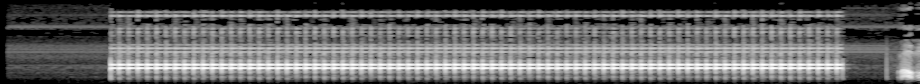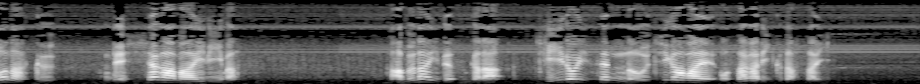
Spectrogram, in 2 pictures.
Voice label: カラカラベル 男性 女性; 汎用・少数・分散型; 長者原 波多江 肥前麓; ＪＲ九州の自動放送; type-B：カラカラベル

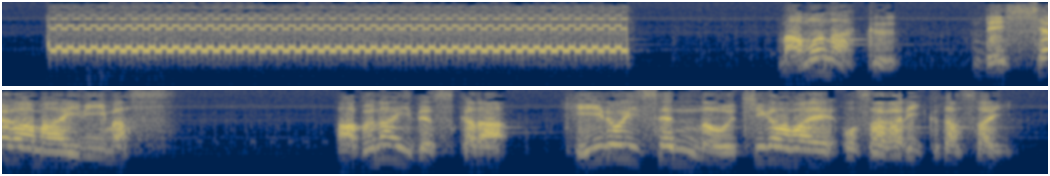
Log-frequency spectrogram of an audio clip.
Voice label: 電子ベル＋まもなく列車が参ります。危ないですから、黄色い線の内側へおさがり下さい。; 汎用・少数・分散型; 九州汎用型放送; ベル＋フレーズ; type-A：電子音; ＪＲ九州の自動放送

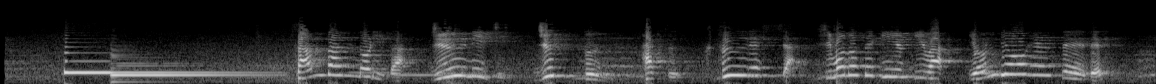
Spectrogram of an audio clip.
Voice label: 案内放送 普通・下関; 小倉駅; ３番のりば; 旧フレーズ(2001年2月末日収録); テレコ収録につき音量注意

